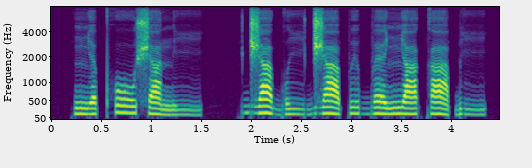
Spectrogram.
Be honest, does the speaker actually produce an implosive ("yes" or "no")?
yes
